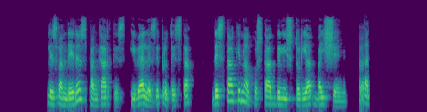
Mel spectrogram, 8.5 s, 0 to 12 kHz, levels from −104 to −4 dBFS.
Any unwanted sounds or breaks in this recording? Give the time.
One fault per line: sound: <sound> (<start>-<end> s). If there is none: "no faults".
sound: laugh (7.2-7.4 s)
